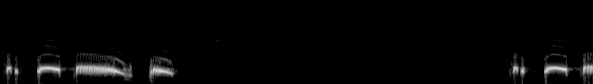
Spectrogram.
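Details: Forest spotted dove, calling vigorously: the end of a phrase of short notes, an arched coo, a long sliding coo and a closing coo. After more than three seconds of silence, a double note and a coo start the next phrase.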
